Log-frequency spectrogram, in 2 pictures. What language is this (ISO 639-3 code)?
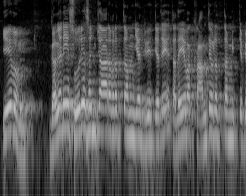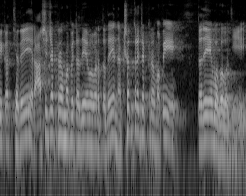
san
